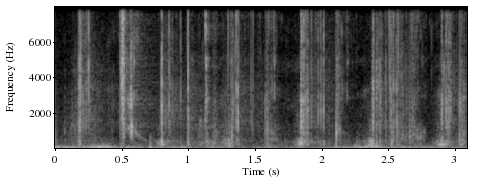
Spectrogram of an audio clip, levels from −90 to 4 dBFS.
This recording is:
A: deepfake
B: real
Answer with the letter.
B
